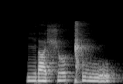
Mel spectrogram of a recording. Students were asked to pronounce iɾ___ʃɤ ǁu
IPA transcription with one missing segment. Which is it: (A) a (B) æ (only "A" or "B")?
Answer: A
